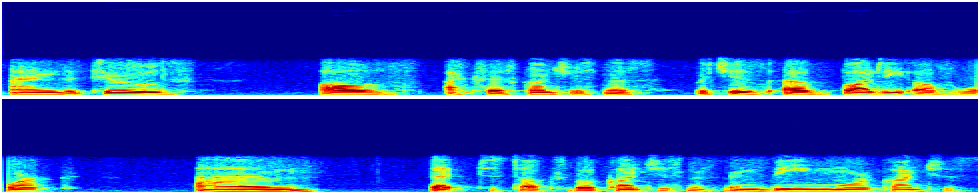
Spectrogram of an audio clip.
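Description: Irish woman host, hesitant and filler-heavy, gravelly monotone, over a tinny call. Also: deep voice. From Ireland. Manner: hesitant, many fillers and restarts. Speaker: radio show host and horse rider. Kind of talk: casual online radio chat. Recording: phone-line call audio.

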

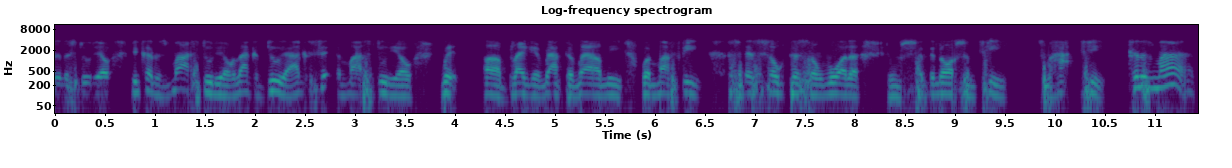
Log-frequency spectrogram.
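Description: A man's voice: mid-range voice, narrow, tinny audio. Stuffy-nosed laid-back man DJ. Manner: laid-back slangy patter. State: stuffy nose from a cold. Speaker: radio DJ host. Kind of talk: casual radio show talk. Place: his own small studio.

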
